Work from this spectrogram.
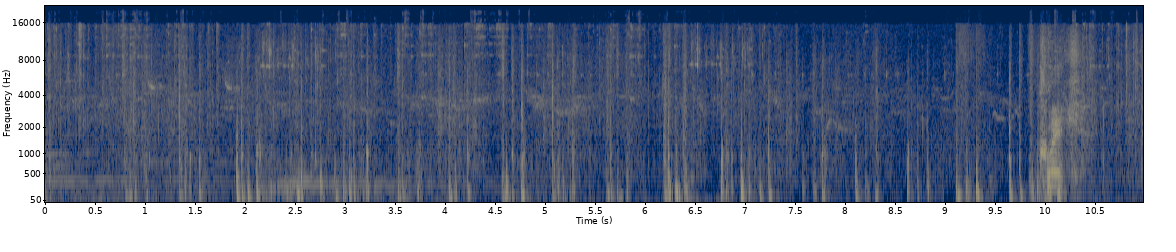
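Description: Horse hooves clip-clop steadily in the medieval game Kingdom Come: Deliverance II, close and rhythmic, with occasional whinnies and game sounds layered over them and talk heard over the hoofbeats.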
